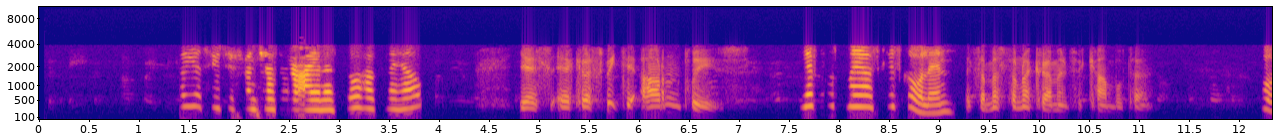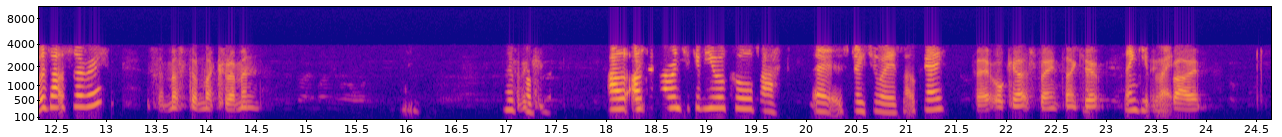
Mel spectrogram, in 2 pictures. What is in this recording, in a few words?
call recording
